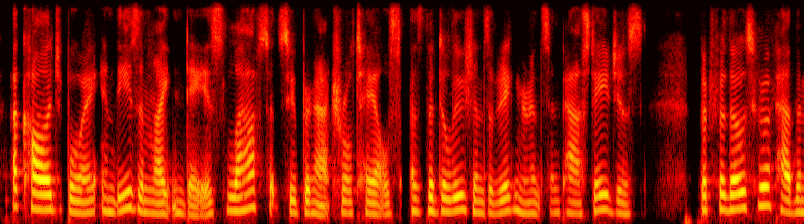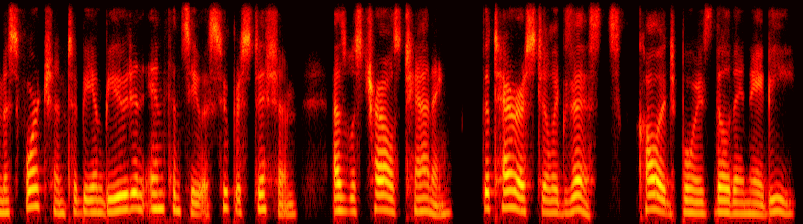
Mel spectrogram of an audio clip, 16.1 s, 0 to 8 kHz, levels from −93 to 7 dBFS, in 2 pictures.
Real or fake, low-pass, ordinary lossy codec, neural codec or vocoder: fake; 7.2 kHz; Opus, 32 kbps; codec, 16 kHz, 2 kbps, X-Codec, HuBERT features, trained on general audio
